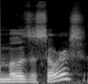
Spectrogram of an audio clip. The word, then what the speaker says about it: Mosasaurus: is show you guys how to tame a mosasaurus as you can see that's how you pronounce it that's from the wiki right there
